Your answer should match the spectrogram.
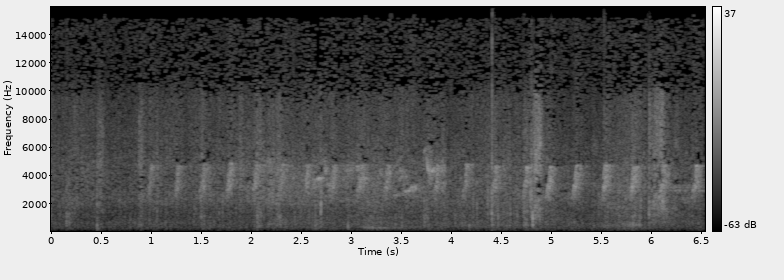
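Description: Dry cement powder crumbling and sifting down through fingers into a plastic tub, a soft hiss with occasional sharp knocks of falling lumps. A bird chirps steadily in the background, short high chirps about four a second.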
